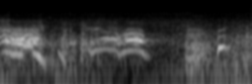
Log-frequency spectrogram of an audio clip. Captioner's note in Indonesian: Mengerang; Mengerang Berlanjut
